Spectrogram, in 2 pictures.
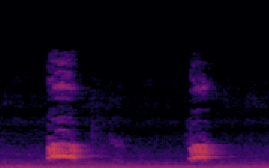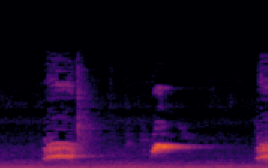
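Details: Red-whiskered bulbul producing five short, rough whistled notes at roughly one-second intervals, fairly soft against a hissy background and a low steady hum.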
